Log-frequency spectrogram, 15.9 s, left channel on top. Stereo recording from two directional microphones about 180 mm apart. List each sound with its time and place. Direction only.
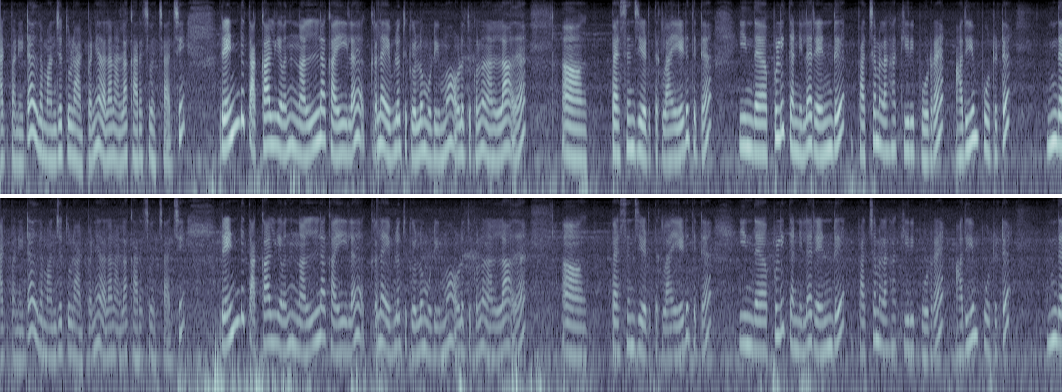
0.0 s a woman's voice: 50° left (ahead or behind)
